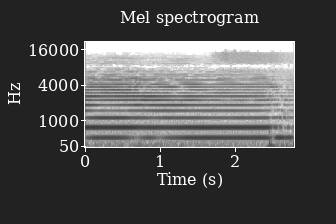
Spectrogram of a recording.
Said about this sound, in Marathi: ओके, ट्रेन निघाली.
